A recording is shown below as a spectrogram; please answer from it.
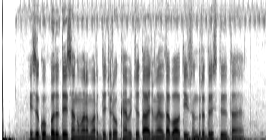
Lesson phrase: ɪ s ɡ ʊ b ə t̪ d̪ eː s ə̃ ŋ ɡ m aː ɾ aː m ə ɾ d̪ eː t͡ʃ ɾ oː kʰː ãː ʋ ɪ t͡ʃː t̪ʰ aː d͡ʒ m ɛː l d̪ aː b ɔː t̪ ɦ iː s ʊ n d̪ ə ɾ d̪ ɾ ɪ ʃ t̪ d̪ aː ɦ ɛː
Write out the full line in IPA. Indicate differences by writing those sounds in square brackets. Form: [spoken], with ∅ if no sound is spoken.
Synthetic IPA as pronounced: ɪ s ɡ ʊ b ə t̪ d̪ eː s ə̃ ŋ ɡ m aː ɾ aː m ə ɾ d̪ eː t͡ʃ ɾ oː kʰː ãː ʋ ɪ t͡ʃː [t̪] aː d͡ʒ m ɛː l d̪ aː b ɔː t̪ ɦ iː s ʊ n d̪ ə ɾ d̪ ɾ ɪ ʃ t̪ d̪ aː ɦ ɛː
